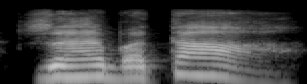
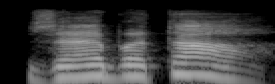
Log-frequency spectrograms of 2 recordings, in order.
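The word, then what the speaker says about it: ذهبتا: So how do you pronounce? Zahabata. Zahabata.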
